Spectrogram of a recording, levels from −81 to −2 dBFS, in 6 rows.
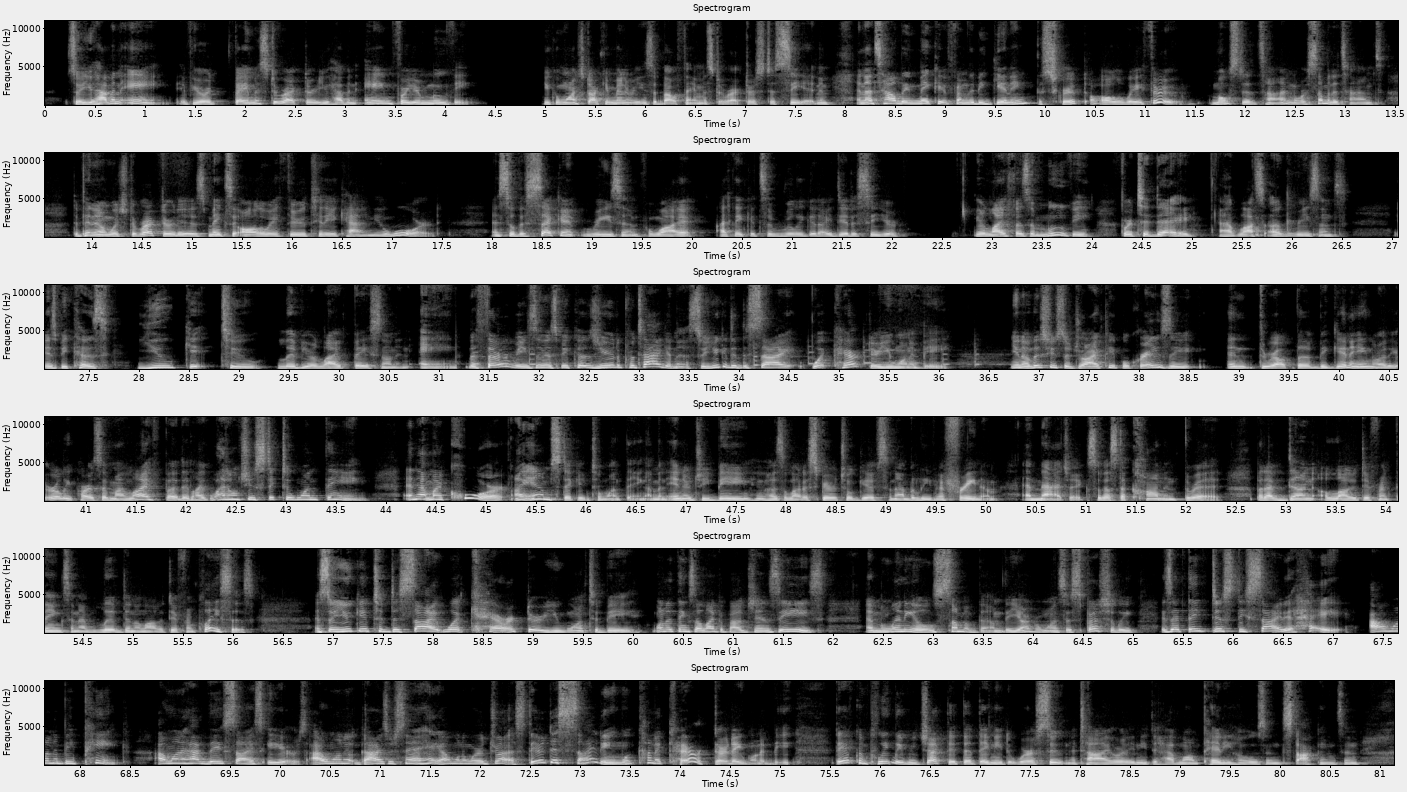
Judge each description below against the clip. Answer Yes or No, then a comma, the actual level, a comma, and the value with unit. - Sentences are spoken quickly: Yes, fast, 225 wpm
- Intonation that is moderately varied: No, wide, 6.7 semitones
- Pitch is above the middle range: No, medium, 180 Hz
